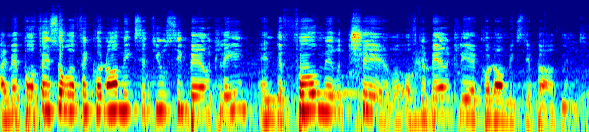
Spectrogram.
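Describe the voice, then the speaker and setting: Through noticeable background noise, a man with an Israeli accent talks at a very fast pace in a high pitch, with ordinary pitch variation. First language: Hebrew. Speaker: economics professor. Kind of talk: rally speech.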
